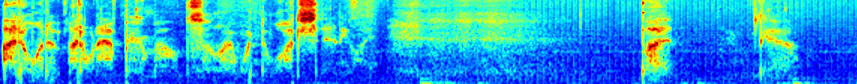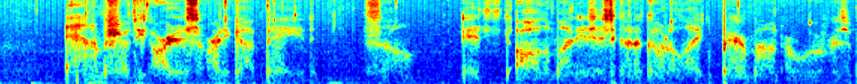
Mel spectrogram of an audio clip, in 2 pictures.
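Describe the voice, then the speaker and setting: The speaker whispers at a very fast pace, with long, frequent pauses. Background noise is noticeable. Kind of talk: casual ASMR rambling about movies. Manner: whispered.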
